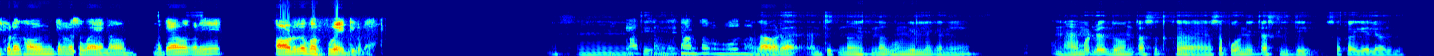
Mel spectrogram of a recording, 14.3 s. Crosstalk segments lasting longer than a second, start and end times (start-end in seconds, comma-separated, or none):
none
